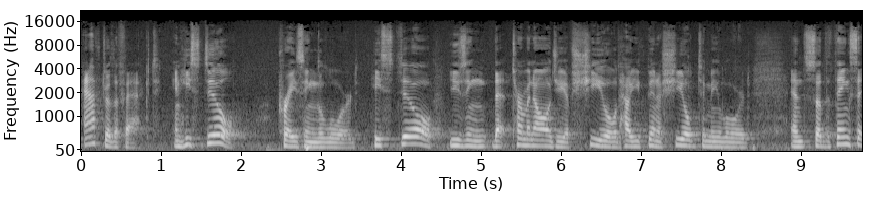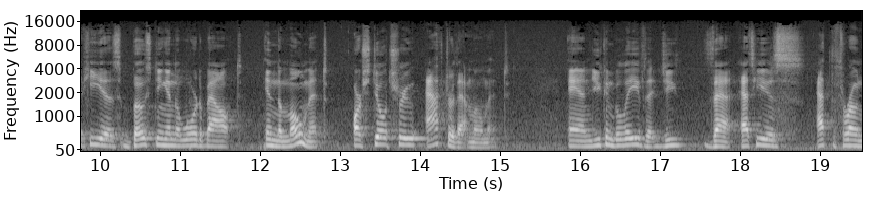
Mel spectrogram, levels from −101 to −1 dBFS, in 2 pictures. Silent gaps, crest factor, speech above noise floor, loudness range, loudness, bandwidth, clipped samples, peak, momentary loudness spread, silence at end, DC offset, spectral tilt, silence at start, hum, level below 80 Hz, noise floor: none; 22 dB; 24 dB; 2 LU; -25 LUFS; 16 kHz; under 0.1%; -4 dBFS; 9 LU; 0 s; under 0.1%; -4.5 dB/octave; 0 s; none; -56 dBFS; -49 dBFS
